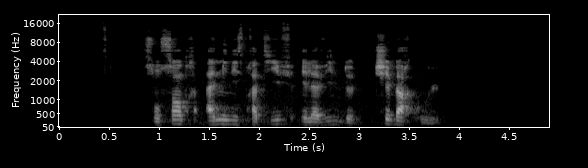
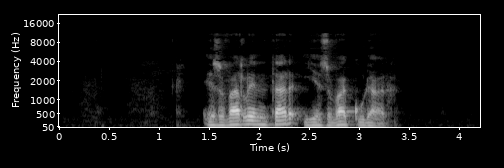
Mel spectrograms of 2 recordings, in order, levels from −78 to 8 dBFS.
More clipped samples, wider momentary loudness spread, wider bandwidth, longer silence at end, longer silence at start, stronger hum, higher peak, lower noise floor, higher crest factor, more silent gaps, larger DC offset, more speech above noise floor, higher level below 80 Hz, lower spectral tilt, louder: neither; about the same, 15 LU vs 13 LU; first, 16 kHz vs 11.5 kHz; first, 1.15 s vs 0.9 s; second, 0.45 s vs 1.45 s; neither; second, -12 dBFS vs 0 dBFS; first, -84 dBFS vs -73 dBFS; about the same, 24 dB vs 20 dB; neither; neither; second, 50 dB vs 55 dB; second, -88 dBFS vs -46 dBFS; second, -0.5 dB/octave vs -6.5 dB/octave; second, -32 LUFS vs -18 LUFS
